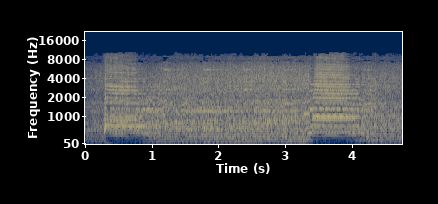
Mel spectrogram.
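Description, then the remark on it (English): A freight train rumbles past with a steady, loud roar, its horn blaring in two long blasts, one near the start and another just past the midpoint. “That's 1,200 freight trains a day going in and out of dozens of rail yards and tying up traffic across the region.”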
